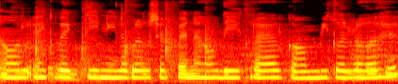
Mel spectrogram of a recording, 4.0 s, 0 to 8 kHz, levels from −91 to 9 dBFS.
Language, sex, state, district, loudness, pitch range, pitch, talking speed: Hindi, female, Chhattisgarh, Kabirdham, -14 LUFS, 240-250 Hz, 245 Hz, 270 wpm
